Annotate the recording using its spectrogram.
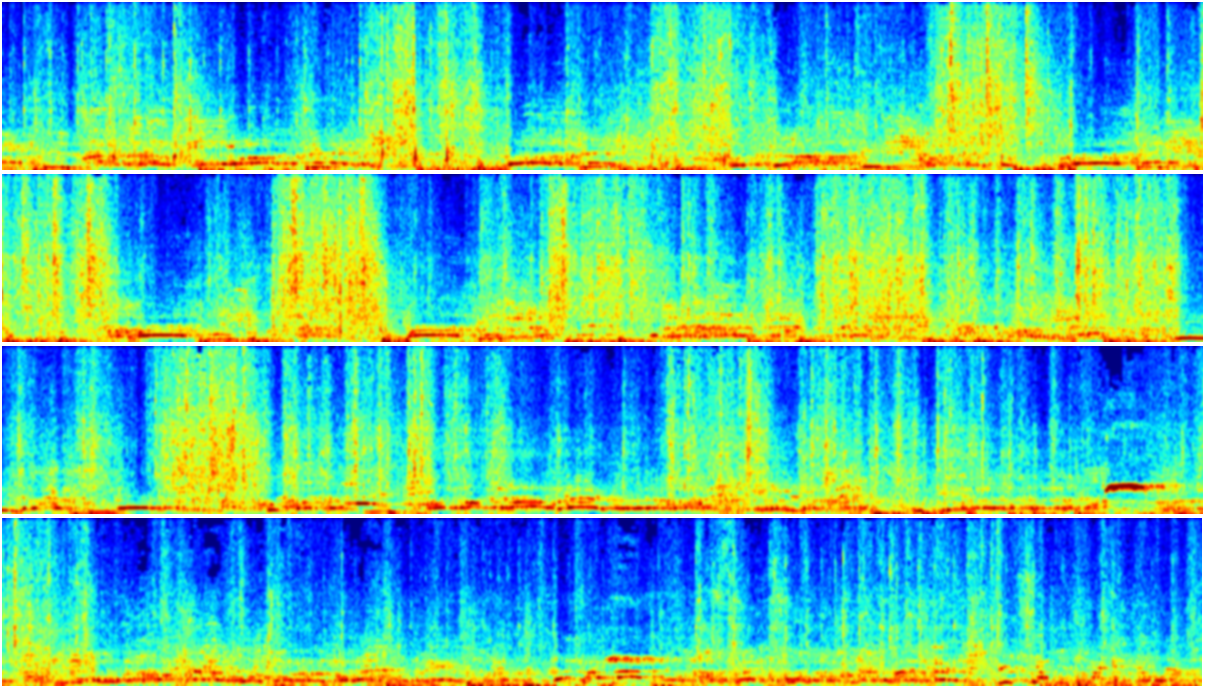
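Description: A crowd of spectators in an arena, shouting and yelling with many voices overlapping the whole time, as they react to a wrestling bout on the mat.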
